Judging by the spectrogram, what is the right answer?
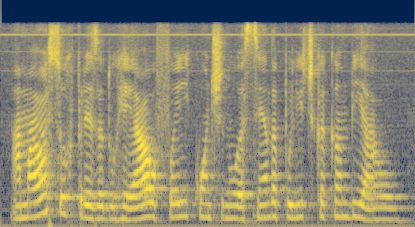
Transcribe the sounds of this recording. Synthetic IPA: ɐmajɔɾsuɾpɾezɐd̪ʊɦeawfojɪkõnt͡ʃinuɐsẽnd̪ʊɐpolit͡ʃi̥kɐkɐ̃mbiaw

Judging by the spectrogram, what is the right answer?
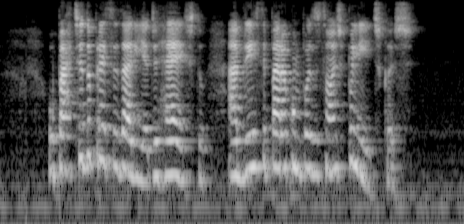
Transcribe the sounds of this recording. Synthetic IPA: ʊpaɾt͡ʃid̪ʊpɾesizaɾiɐd͡ʒɪɦɛʃt̪ʊ | abɾiɾsɪpaɾɐkõpozisõj̃spulit͡ʃi̥kɐs

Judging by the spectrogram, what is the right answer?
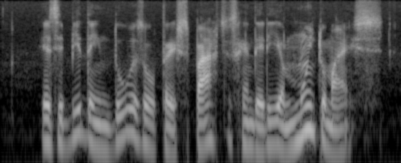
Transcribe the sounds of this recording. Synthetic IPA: ezibid̪ɐẽj̃d̪uɐzowt̪ɾejspaɾt͡ʃɪshẽnd̪eɾiɐmũj̃t̪ʊma̰js

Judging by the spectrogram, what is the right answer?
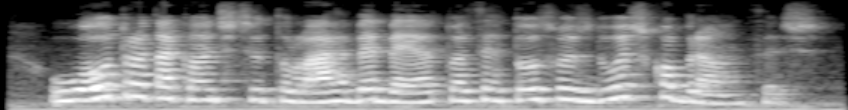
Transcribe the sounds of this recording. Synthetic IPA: ʊowt̪ɾʊat̪akɐ̃nt͡ʃɪ̥t͡ʃit̪ulaɾbebɛɾt̪ʊaseɾt̪owsuɐzd̪uɐskobɾɐ̃sɐs

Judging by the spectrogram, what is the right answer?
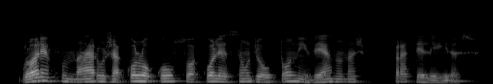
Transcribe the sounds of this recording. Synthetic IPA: ɡ̥lɔɾiɐfunaɾʊʒakolokowsuɐkolesɐ̃w̃d͡ʒɪowt̪õnʊĩvɛɾnʊnɐs | pɾat̪elejɾɐ̰s

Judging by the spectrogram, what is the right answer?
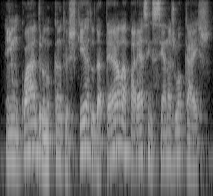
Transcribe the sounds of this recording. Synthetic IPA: ẽj̃ũkwad̪ɾʊnʊkɐ̃nt̪ʊɪʃkeɾd̪ʊd̪ɐt̪ɛlɐːpaɾɛsẽj̃sẽnɐzlokajs

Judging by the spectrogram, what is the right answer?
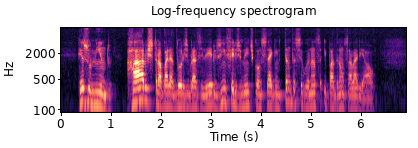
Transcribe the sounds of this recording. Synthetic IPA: hezumĩnd̪ʊ | haɾʊst̪ɾabaʎad̪oɾɪzbɾazilejɾʊzĩfelizmẽnt͡ʃɪ̥kõsɛɡẽj̃t̪ɐ̃nt̪̬ɐseɡuɾɐ̃sɐʔɪpad̪ɾɐ̃w̃salaɾiaw

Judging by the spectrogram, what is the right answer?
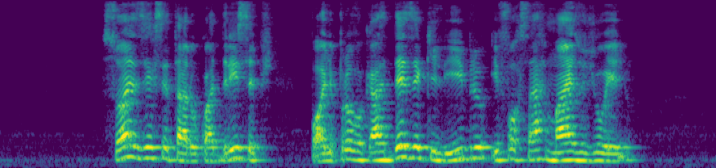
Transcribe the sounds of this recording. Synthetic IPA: sɔezeɾsit̪aɾʊkwad̪ɾisepʃ | pɔ̰d͡ʒɪpɾovokaɾd̪ezekilibɾiʊʔɪfoɾsaɾmajzʊʒueʎʊ

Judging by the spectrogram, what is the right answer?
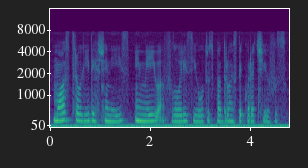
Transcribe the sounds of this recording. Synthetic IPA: mɔst̪ɾɐʊlid̪eɾʃinez | ẽj̃mejʊ̰a̰floɾɪzɪowt̪ɾʊspad̪ɾõj̃zd̪ekoɾat͡ʃivʊs

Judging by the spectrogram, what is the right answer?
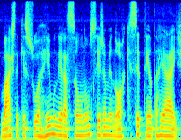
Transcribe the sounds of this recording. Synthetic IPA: baʃt̪ɐkɪsuɐɦemuneɾasɐ̃w̃nɐ̃w̃seʒɐmenʔɔ̰ɾkɪ̥set̪ẽnt̪ɐɦeajs

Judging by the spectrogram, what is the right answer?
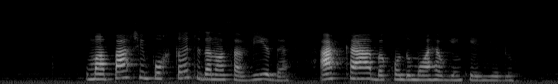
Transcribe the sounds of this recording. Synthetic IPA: ũmɐpaɾt͡ʃɪĩpoɾt̪ɐ̃nt͡ʃɪd̪ɐnɔsɐvid̪ɐ | akabɐkwɐ̃nd̪ʊmɔɦɪawɡẽj̃keɾid̪ʊ

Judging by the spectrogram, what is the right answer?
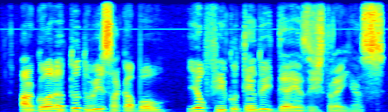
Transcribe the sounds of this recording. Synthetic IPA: aɡɔɾɐt̪ud̪ʊisʊakabowiewfikʊt̪ẽnd̪ʊid̪ɛjɐzeʃt̪ɾɐ̃ɲɐs

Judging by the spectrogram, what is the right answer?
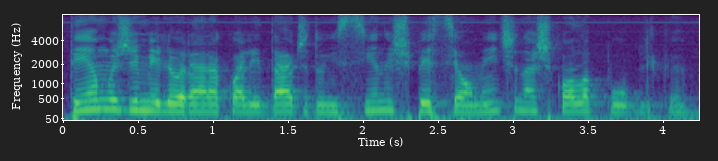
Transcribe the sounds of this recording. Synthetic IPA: t̪ẽmʊzd͡ʒɪmeʎoɾaɾɐkwalid̪ad͡ʒɪd̪ʊẽsĩnʊiʃpesiawmẽnt͡ʃɪnɐiʃkɔlɐpublikɐ

